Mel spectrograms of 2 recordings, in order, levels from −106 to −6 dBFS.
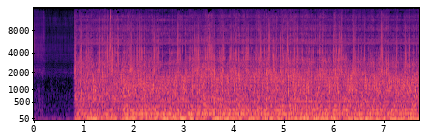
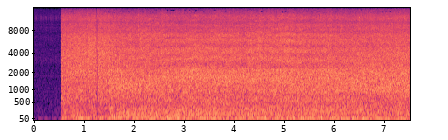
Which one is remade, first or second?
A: first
